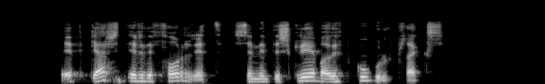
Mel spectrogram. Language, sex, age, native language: Icelandic, male, 20-29, Icelandic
